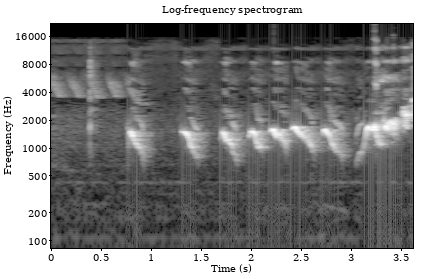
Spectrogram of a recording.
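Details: Murai batu (white-rumped shama), a kept bird in gacor song: a rhythmic series of eight or so harsh, slurred chattering notes repeated about every quarter second, rising into a higher squeaky flourish.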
